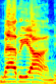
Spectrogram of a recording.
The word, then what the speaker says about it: Marianne: His name was, I kept saying Marion. And she was like, no, it's Marianne. You're saying it wrong.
